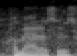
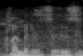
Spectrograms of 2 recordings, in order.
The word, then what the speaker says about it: clematises: Here is two clematises or clematises, depending on whose pronunciation you listen to, one on each side here.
